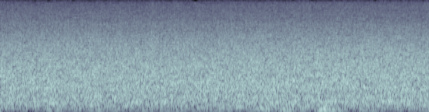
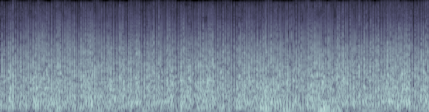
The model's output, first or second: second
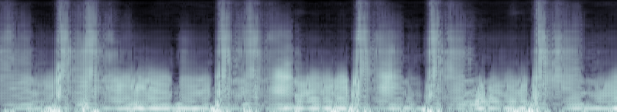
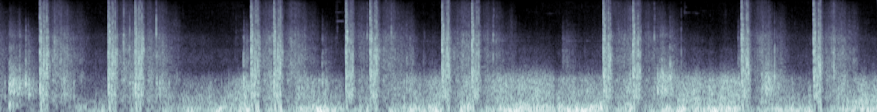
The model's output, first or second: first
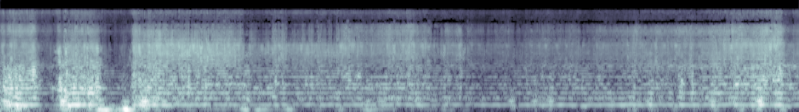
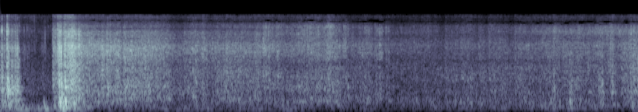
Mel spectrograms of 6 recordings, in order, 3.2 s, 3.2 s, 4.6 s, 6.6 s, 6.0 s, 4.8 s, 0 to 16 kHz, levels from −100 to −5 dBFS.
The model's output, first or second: first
